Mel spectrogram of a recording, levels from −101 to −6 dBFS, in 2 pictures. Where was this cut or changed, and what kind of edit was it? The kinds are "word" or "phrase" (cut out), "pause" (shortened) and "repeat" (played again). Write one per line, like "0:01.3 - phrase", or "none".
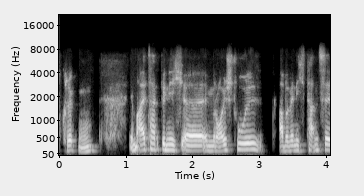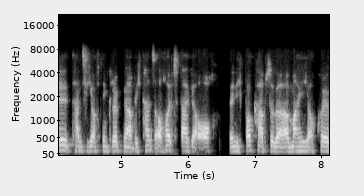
none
